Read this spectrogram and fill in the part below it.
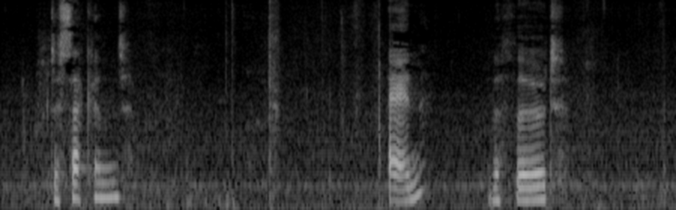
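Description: A woman speaks clearly in short bursts.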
